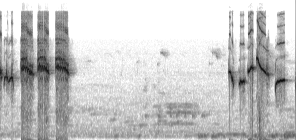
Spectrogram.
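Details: Orange-headed thrush in powerful song: three loud, dense, buzzy bursts in quick succession, a pause with faint low rumbling, then a rapid run of sharp whistled and chattering notes rising and falling.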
